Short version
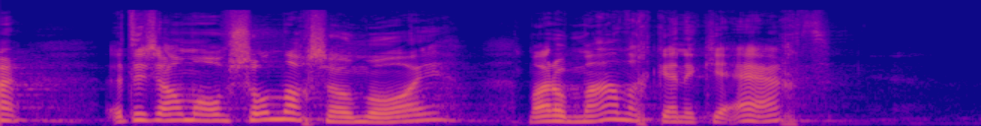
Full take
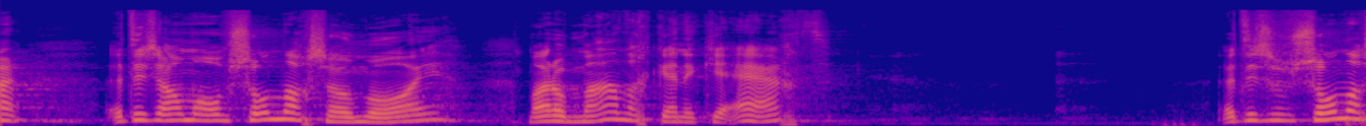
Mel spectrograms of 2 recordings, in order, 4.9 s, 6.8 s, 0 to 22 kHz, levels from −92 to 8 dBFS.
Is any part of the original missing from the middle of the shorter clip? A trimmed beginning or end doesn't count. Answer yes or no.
no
